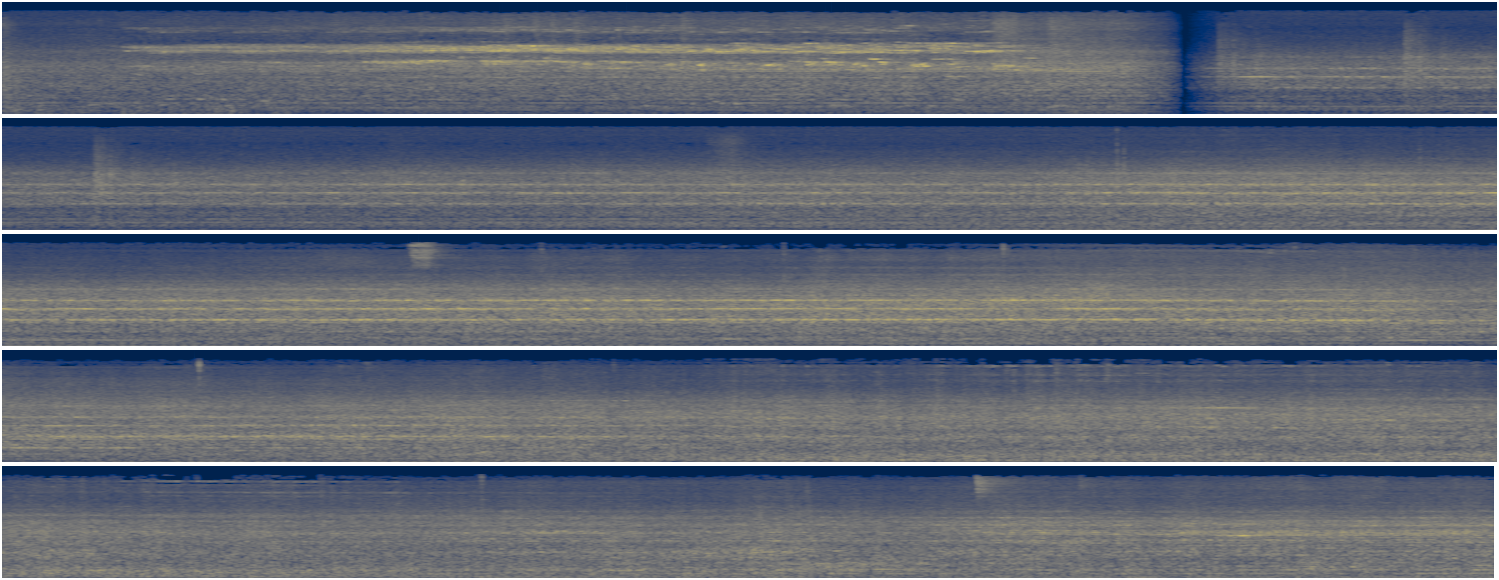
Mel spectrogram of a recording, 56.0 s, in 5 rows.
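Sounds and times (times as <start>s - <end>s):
diesel locomotive rumbling: 0.0s - 56.0s
high-pitched wheel squeal: 0.9s - 8.0s.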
